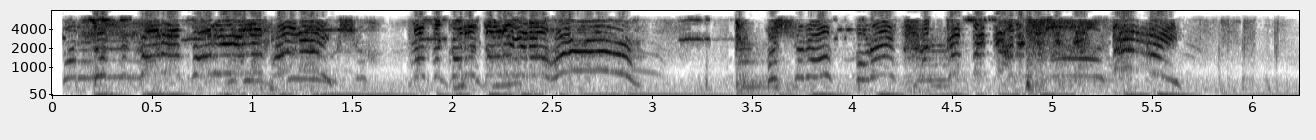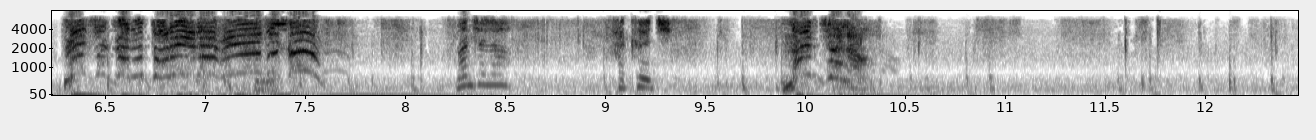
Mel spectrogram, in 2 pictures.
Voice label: Quarrel; Zoozoo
